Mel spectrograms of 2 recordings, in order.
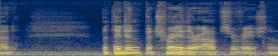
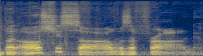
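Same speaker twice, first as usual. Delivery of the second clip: ordinary delivery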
